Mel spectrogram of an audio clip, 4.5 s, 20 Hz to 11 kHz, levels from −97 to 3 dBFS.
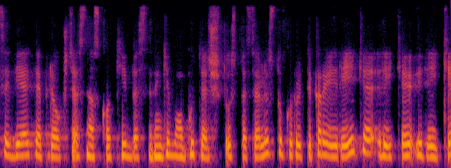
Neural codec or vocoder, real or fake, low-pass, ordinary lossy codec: none; real; 9.9 kHz; MP3, 96 kbps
